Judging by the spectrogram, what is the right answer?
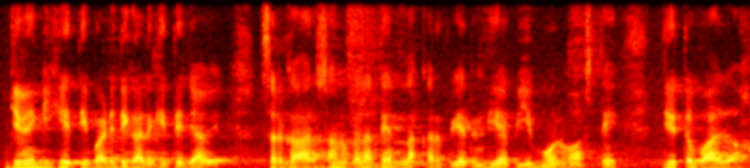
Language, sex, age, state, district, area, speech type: Punjabi, male, 18-30, Punjab, Gurdaspur, urban, spontaneous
